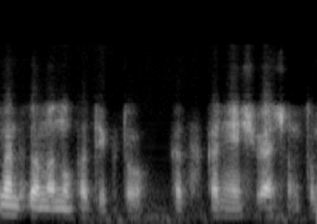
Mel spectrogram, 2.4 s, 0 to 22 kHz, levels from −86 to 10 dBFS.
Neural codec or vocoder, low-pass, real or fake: codec, 24 kHz, 0.9 kbps, DualCodec; 10.8 kHz; fake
